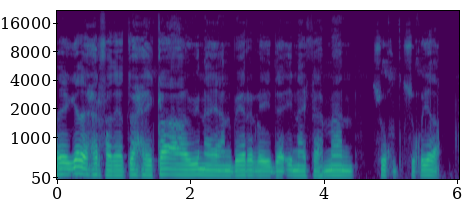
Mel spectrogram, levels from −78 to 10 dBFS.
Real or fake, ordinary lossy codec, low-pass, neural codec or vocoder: real; none; none; none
